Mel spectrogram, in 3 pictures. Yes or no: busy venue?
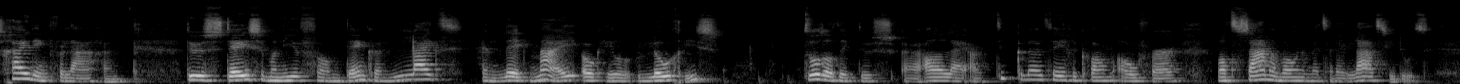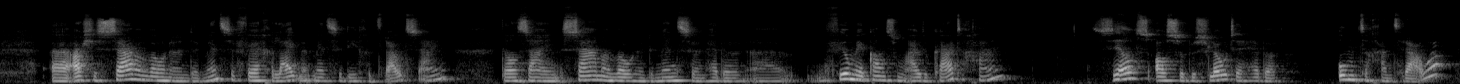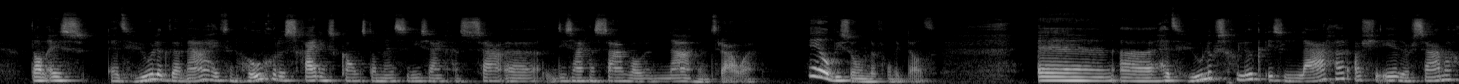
no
